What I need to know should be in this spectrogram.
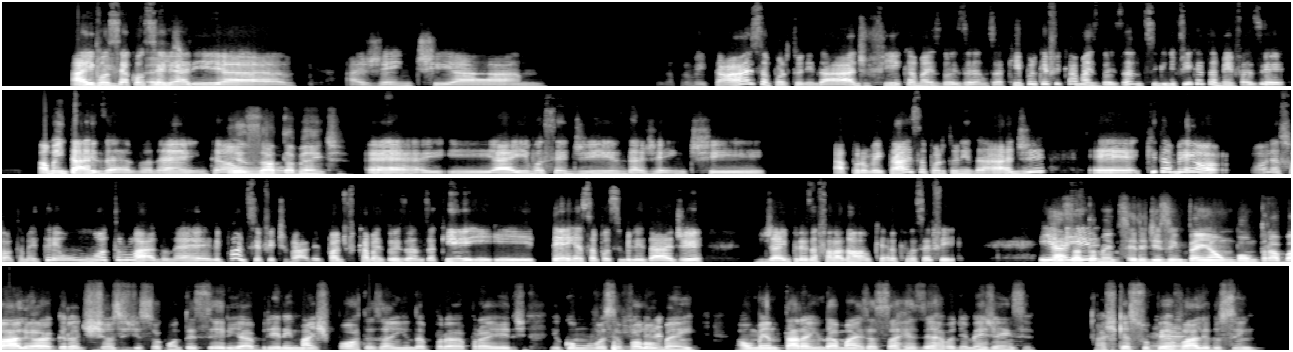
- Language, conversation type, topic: Portuguese, advice, Como posso seguir em frente no meu negócio apesar do medo de falhar ao tomar decisões?
- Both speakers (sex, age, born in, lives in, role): female, 45-49, Brazil, United States, user; male, 35-39, Brazil, Spain, advisor
- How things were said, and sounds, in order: tapping; unintelligible speech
